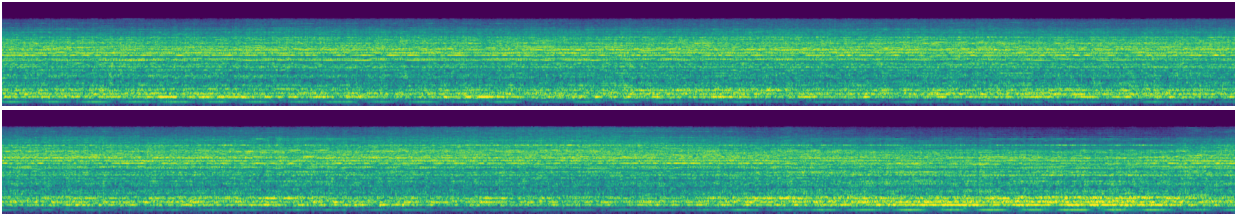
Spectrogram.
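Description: Experimental noise music: a dense, steady wash of cymbals played with mallets, layered with an electronic drone of many held tones and a low tone pulsing steadily underneath.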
